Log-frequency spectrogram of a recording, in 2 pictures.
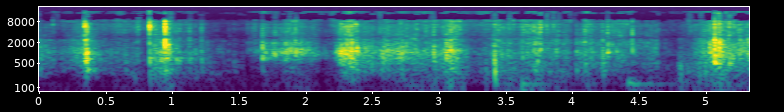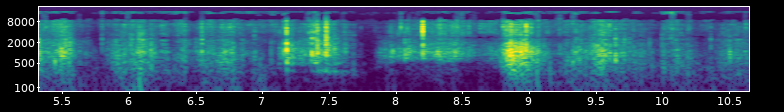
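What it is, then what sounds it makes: Cardboard cereal box. A colorful, hollow cardboard cereal box, apparently closed and held upright over a table, is tapped and scratched with long painted nails. Dry, crinkly taps and rough scratching bursts come in uneven clusters, with a papery mid-range tone and very little ring after each touch.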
